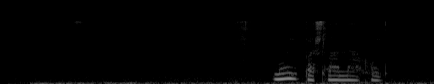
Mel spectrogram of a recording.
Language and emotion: Russian, neutral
